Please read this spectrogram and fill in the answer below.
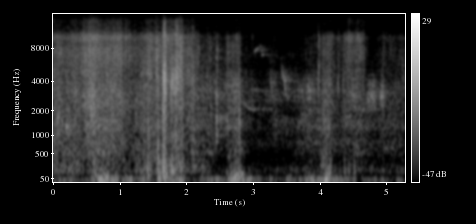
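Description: Footsteps and rustling of leafy brush as someone pushes through forest undergrowth, busiest in the first half. A few short, falling bird chirps come in about three seconds in.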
